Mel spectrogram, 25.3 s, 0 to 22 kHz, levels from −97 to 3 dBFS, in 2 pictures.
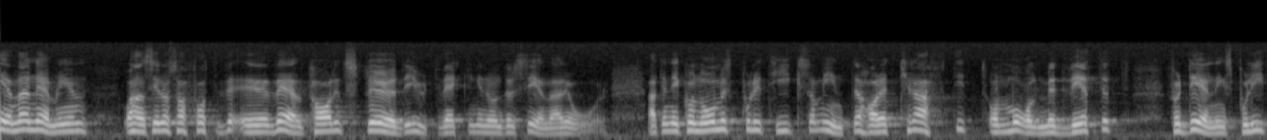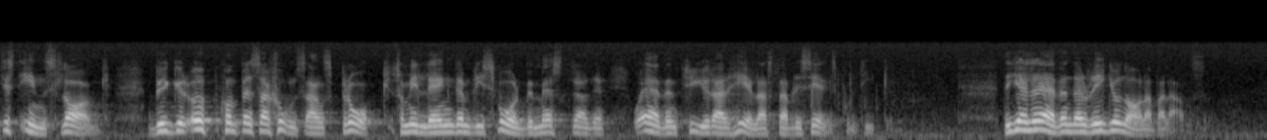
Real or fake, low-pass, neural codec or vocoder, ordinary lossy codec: real; 7.2 kHz; none; none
